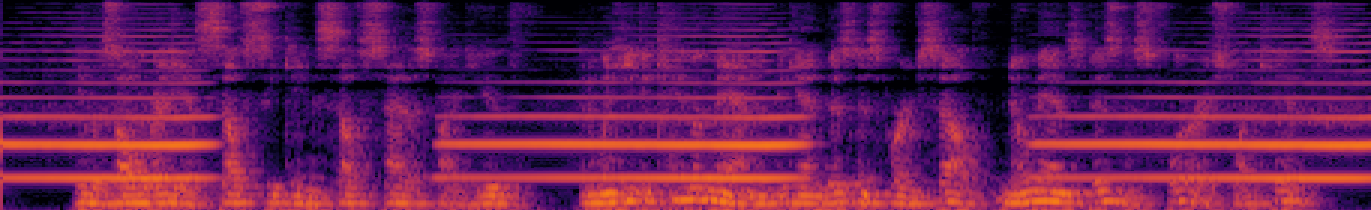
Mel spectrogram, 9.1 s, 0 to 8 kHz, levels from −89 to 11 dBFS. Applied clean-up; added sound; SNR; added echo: none; Wind instrument, woodwind instrument; -2 dB; reverberation time 0.3 s.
